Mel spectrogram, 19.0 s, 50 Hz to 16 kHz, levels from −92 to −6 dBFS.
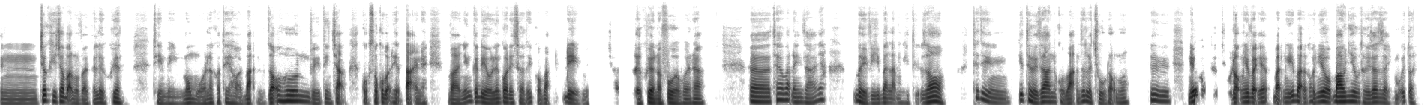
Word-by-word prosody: Ừm, 95 0 -5
trước 160 0 +4
khi 145 -3 -2
cho 135 - +4
bạn 120 -6 +1
một 95 - -3
vài 90 - -2
cái 100 - -3
lời 110 - 0
khuyên 115 0 0 0.4
thì 90 - -6
mình 85 0 -9
mong 100 -1 0
muốn 85 +1 -4
là 105 - -1
có - - -7
thể 110 - -4
hỏi 90 -4 -5
bạn 100 +4 0
rõ 115 - +6
hơn 150 -1 +4
về 95 -2 -3
tình 105 -3 -5
trạng - - +1 0.2
cuộc - - -6
sống - - +1
của - - +3
bạn - - +2
hiện - - -3
tại 95 - +3
này, 95 0 -8 0.3
và 95 -2 +1
những 115 +9 -2
cái 130 -2 0
điều 105 -5 +3
liên 105 +2 +1
quan 120 0 +4
đến 105 - 0
sở 105 -1 -4
thích 110 +6 -6
của - - -6
bạn - - -3
để 105 -8 +1 0.4
cho - - -17 0.2
lời 90 - +1
khuyên 110 -4 +6
nó 95 - +2
phù 105 +3 +2
hợp 95 - +1
hơn 100 0 -2
ha. 100 -1 0 0.6
Ờ, 130 -2 +4
theo 180 0 +1
bạn 180 - +1
đánh 120 -1 -2
giá 110 0 -4
nhá, 180 +5 -4 0.4
bởi 105 - +3
vì 100 +1 -4
bạn 110 +1 -2
làm 105 0 -6
nghề 100 - -13
tự - - -14
do, 125 +2 +5 0.4
thế 225 - -4
thì 185 - +1 0.4
cái 170 - +1
thời 110 - +4
gian 130 +1 +3
của 100 - -6
bạn 105 0 +1
rất 145 - 0
là 130 - +2
chủ 95 -4 -5
động, - - -1
đúng 110 - -5
không? 115 - -7 0.3
Thế 170 - +1
thì 140 -2 -2
nếu - - +6
mà 465 - -11
tự - - -19
chủ - - -12
động - - +3
như 125 - +4
vậy 120 - +4
á, 125 - +2
bạn - - +2
nghĩ 125 +4 +2
bạn 145 - +4
có 140 - -5
nhiều 125 +2 +4
bao 135 0 +8
nhiêu 140 -2 +2
thời 105 -4 -3
gian 120 +1 +3
rảnh 110 -5 -3
mỗi - - -5
tuần? - - -5
110 Hz, 310 wpm, -25 LUFS, 95-130 Hz, 0.6 s, bao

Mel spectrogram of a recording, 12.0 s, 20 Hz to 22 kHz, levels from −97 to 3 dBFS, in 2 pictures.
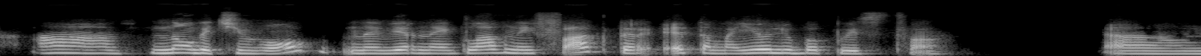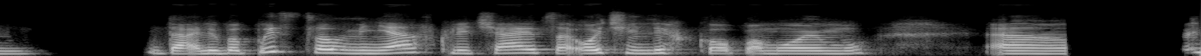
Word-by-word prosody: А, 230 -2 -2 0.2
много 240 0 +3
чего. 225 - -2
Наверное, 220 0 -1
главный 235 +1 0
фактор- 235 -1 -1
это 250 -1 -1
моё 220 +3 +3
любопытство. 225 -4 -3 0.8
Ам, 195 -1 -5 0.5
да, 210 -3 +2
любопытство 250 +8 +3
у 245 - +3
меня 220 +6 +4
включается 235 -3 0
очень 230 0 +2
легко, 235 -3 -1
по-моему. 205 +2 0 1.5
Э, - - -5
225 Hz, 95 wpm, -24 LUFS, 210-245 Hz, 1.5 s, меня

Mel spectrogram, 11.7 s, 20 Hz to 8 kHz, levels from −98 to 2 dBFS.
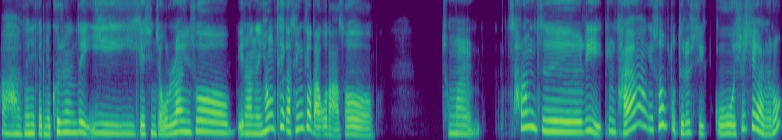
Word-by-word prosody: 아 175 0 -3
그니깐요. 180 -2 -1
그런데 210 +1 +1
이게 180 -1 -3
진짜 175 0 -4
온라인 215 +5 +2
수업이라는 200 -4 +1
형태가 280 0 +2
생겨나고 260 - +1
나서 150 0 -1 1.0
정말 180 -1 -4 0.5
사람들이 225 - +2
좀 230 -2 -4
다양하게 305 - +1
수업도 340 +6 -1
들을 200 -1 -2
수 195 -3 -11
있고 175 +1 -1
실시간으로 275 - -1
200 Hz, 270 characters per minute, -21 LUFS, 180-230 Hz, 1.0 s, 온라인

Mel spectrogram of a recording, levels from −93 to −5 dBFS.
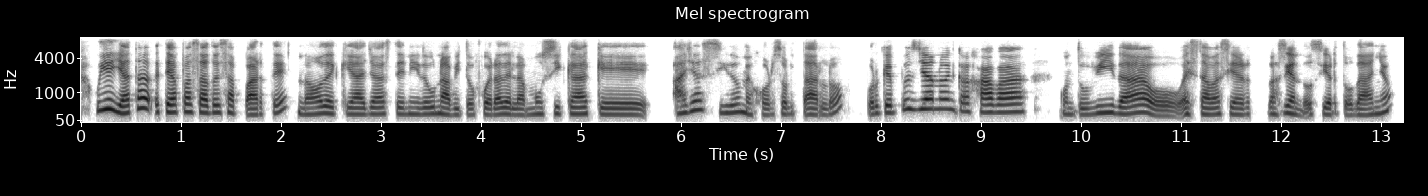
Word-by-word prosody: Oye, 325 +1 +7
¿ya 220 -2 +6
te 365 - +2
ha 365 - +8
te 240 -1 +4
ha 240 - +3
pasado 240 -2 +2
esa 230 -1 -1
parte, 215 - 0
no, 195 -1 -1
de 210 -1 +1
que 195 -1 -4
hayas 195 +1 -1
tenido 195 0 -5
un 205 0 -2
hábito 175 -2 -1
fuera 180 0 0
de 195 -1 +1
la 175 -1 -2
música 195 +2 -2
que 180 -3 -2 0.2
haya 260 +9 0
sido 230 -6 -6
mejor 180 -6 -6
soltarlo 185 -2 -3 0.2
porque 215 +4 -1
pues 335 +7 -4
ya 345 0 +6
no 345 0 -1
encajaba 255 -5 +3 0.3
con 185 - -10
tu 180 0 -7
vida 225 +1 +3
o 150 -2 -3
estaba 185 -1 -1
cier 190 -2 -3 0.2
haciendo 195 -3 0
cierto 180 -3 -4
daño? 180 +8 -1
200 Hz, 175 wpm, -23 LUFS, 185-235 Hz, 0.3 s, ha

